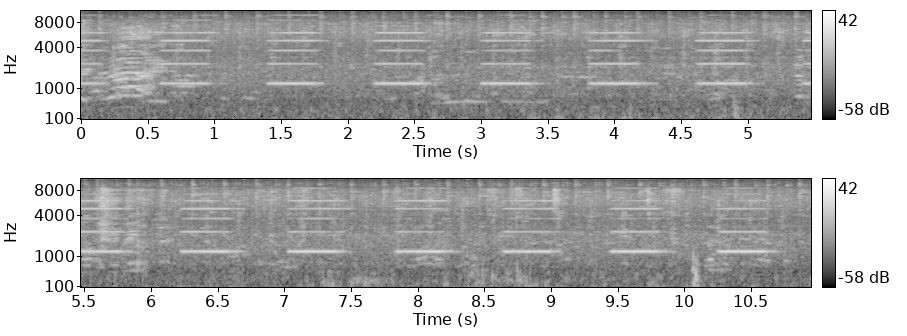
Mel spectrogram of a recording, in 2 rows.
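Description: Isuzu cargo truck's reversing alarm beeping steadily, one beep about every 0.6 seconds, as the truck backs up a loading ramp, over the low running of its engine.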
